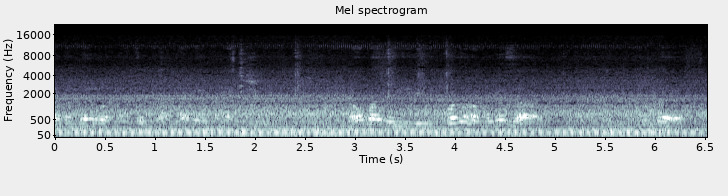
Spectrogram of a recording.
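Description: Indistinct chatter of a waiting audience over a steady low engine-like hum.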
